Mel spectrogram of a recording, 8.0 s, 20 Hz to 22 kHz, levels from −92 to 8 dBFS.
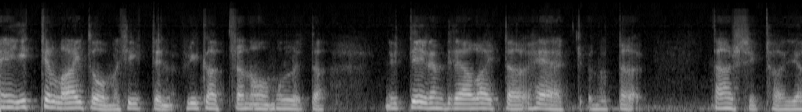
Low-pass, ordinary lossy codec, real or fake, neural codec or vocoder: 19.8 kHz; Opus, 16 kbps; fake; vocoder, 44.1 kHz, 128 mel bands, Pupu-Vocoder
